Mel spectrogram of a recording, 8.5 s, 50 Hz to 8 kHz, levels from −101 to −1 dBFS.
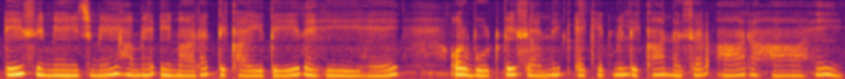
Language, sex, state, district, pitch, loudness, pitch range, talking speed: Hindi, female, Rajasthan, Jaipur, 210 Hz, -19 LUFS, 195-225 Hz, 135 wpm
